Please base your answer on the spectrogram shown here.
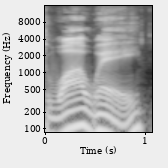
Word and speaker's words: Huawei: this is it wah whee whoo-hoo wah it's Huawei they announced a phone a couple months ago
